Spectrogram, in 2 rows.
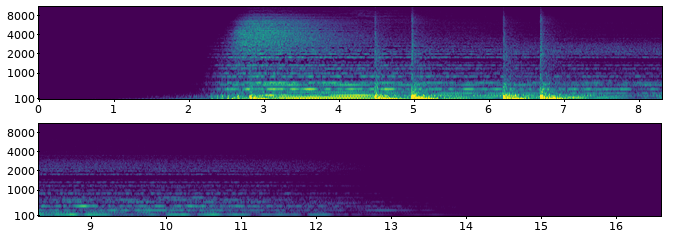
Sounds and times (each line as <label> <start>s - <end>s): fanfare 2.4s - 11.4s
